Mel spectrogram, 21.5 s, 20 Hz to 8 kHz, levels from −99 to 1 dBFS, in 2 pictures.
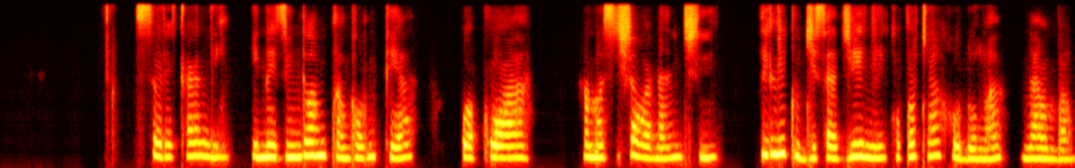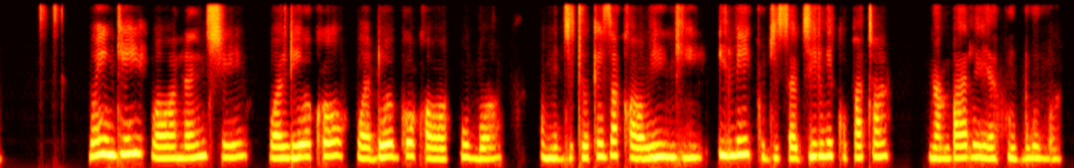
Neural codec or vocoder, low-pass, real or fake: codec, 16 kHz, 1 kbps, FreqCodec, smaller model; 7.2 kHz; fake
